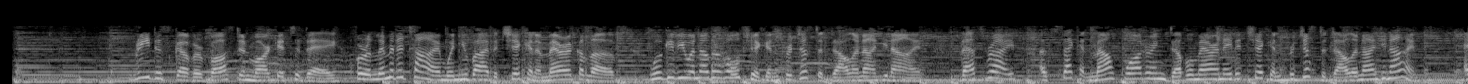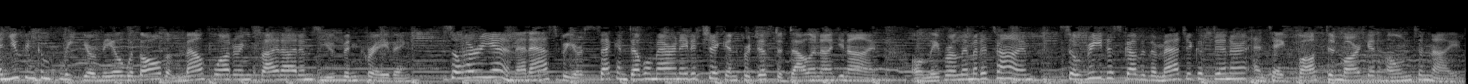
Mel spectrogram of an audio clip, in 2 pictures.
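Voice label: English US; Commercials; Female; English (American)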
